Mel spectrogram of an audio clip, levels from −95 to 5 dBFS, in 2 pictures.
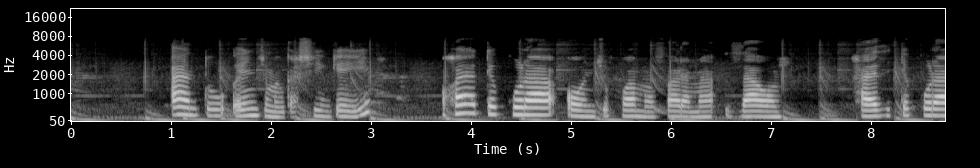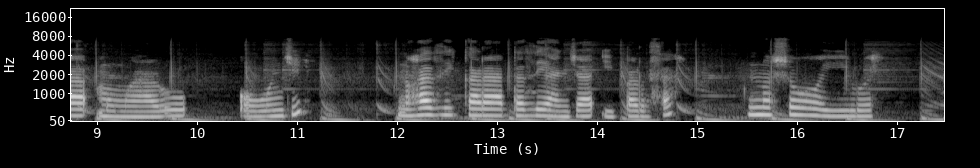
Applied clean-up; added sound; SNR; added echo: none; Drum kit; 18 dB; none.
